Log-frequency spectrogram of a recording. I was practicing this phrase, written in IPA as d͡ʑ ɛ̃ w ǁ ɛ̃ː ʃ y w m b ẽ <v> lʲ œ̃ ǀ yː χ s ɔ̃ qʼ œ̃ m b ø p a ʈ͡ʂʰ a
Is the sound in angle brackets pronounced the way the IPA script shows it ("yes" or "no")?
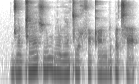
no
